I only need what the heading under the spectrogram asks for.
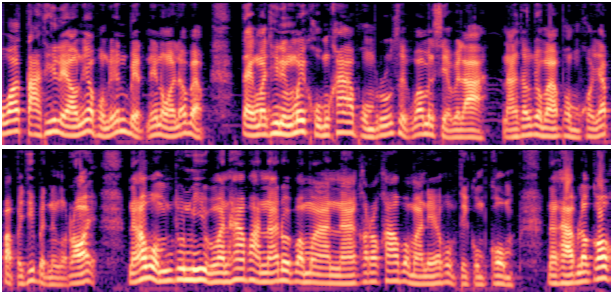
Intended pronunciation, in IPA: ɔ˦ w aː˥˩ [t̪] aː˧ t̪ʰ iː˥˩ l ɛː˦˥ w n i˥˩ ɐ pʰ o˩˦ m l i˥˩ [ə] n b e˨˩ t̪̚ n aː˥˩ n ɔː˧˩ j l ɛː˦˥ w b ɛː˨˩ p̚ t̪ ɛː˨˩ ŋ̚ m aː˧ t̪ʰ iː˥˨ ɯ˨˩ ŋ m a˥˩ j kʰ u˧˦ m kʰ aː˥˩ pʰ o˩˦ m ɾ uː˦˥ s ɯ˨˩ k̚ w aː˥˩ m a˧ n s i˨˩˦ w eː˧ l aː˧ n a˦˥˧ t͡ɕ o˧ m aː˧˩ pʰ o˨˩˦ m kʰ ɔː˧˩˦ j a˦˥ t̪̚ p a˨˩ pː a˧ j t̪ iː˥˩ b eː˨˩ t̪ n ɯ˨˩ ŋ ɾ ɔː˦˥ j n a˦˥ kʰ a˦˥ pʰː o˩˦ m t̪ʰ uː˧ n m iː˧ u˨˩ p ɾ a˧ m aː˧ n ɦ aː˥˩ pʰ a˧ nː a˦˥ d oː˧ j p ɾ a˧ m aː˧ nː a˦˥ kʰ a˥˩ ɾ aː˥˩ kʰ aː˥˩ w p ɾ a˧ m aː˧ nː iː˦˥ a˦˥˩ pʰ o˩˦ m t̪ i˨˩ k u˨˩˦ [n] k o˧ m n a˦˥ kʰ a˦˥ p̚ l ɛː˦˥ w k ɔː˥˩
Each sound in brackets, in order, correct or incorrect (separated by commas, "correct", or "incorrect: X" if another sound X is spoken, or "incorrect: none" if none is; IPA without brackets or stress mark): correct, correct, incorrect: m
